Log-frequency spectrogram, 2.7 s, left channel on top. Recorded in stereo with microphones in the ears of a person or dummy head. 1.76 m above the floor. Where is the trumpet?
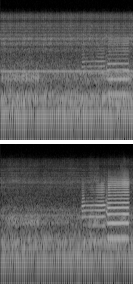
60° right (ahead or behind).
